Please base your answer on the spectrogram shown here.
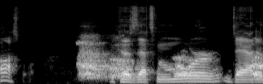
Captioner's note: dog barking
